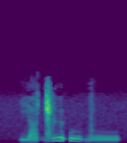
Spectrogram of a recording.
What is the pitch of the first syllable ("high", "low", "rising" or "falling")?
low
